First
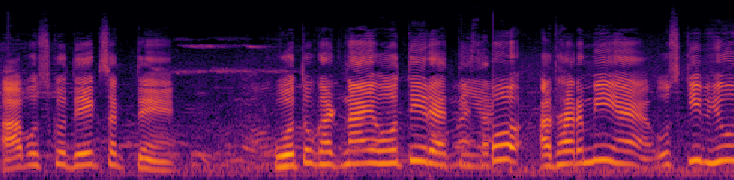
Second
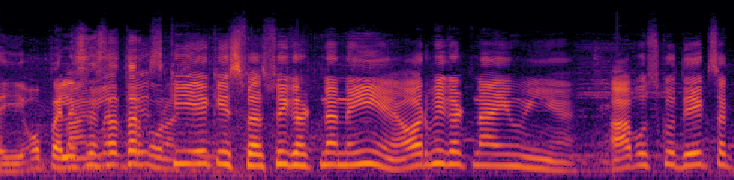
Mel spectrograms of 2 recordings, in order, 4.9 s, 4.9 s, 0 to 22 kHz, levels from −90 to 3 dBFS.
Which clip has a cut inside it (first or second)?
first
